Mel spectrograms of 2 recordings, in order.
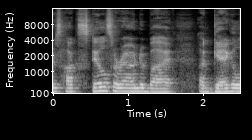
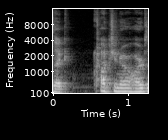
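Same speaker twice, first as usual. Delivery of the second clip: ordinary talk, nothing marked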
